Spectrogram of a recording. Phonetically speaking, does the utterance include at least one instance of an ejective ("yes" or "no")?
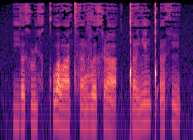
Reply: yes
